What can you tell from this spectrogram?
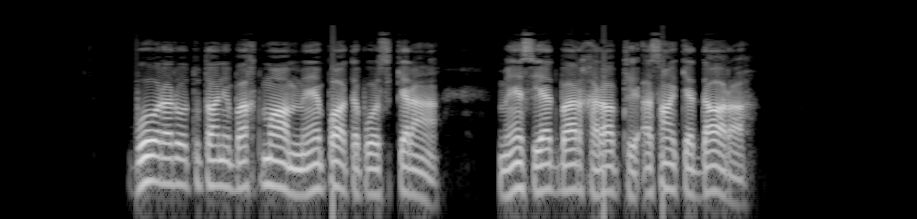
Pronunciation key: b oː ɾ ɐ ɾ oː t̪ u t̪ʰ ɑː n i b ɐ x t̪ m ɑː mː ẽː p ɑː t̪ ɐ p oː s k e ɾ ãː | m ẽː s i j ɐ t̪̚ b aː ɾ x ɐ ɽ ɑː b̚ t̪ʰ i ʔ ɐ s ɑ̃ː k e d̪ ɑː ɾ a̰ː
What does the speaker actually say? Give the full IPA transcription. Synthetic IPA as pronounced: b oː ɾ ɐ ɾ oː t̪ u t̪ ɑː n i b ɐ x t̪ m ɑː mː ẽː p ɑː t̪ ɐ p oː s k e ɾ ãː | m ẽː s i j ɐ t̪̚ b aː ɾ x ɐ ɾ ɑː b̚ t̪ʰ i ʔ ɐ s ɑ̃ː k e d̪ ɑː ɾ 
